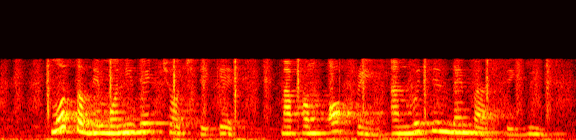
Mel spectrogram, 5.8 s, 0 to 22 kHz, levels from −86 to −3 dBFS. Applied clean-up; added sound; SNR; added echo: none; Rattle (instrument); 13 dB; none.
